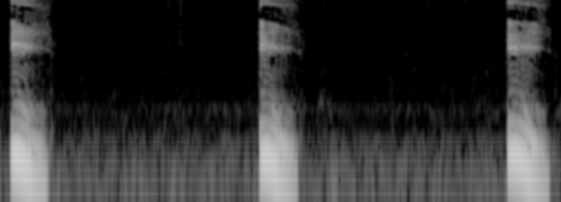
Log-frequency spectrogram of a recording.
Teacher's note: E is a high front vowel sound.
